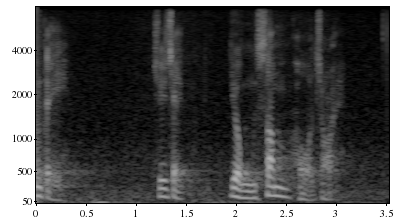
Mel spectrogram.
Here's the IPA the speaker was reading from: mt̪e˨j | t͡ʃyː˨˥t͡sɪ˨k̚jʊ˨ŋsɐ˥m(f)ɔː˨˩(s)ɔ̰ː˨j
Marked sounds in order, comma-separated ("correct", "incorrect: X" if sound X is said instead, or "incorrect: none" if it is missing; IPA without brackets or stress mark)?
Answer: incorrect: h, incorrect: t͡s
